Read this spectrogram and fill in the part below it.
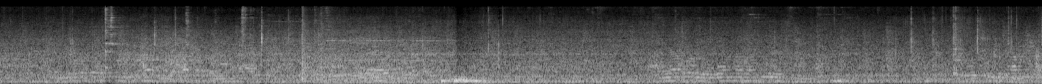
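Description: Metal utensils clink and scrape against a griddle.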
